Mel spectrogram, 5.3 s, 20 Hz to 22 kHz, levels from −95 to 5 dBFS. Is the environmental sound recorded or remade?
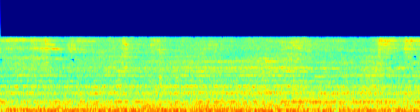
recorded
